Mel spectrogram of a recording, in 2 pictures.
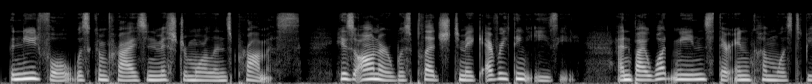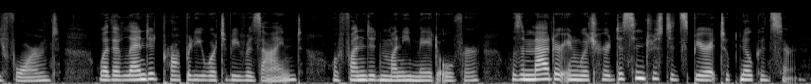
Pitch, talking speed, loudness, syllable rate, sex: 205 Hz, 180 wpm, -17 LUFS, 5.6 syllables/s, female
